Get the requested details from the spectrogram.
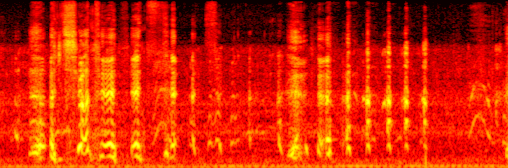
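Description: A young woman laughs and giggles close by.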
